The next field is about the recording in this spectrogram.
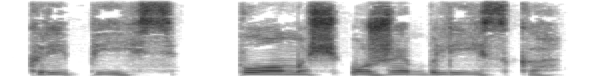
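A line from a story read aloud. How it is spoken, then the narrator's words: Silent inner whisper. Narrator (Russian): мысленно прошептала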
